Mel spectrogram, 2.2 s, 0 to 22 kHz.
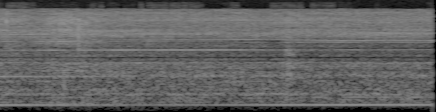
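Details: NextStep neonatal resuscitator and transport ventilator demo with tidal volume set down to about 2 mL per breath: steady mechanical hum with a fixed low tone; neonatal ventilator operating.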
